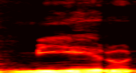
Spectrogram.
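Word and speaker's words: Millet: বিখ্যাত চিত্রকর ইমপ্রেশনিস্ট চিত্রকর মেয়েরও জীবনীকার এম আই এল এলইটি ফরাসি উচ্চারণে মিয়ে মিয়ের মিলেট নয় মিয়ের জীবনীকার কাজেই সমস্ত সমন্বয় যেন মিলে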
